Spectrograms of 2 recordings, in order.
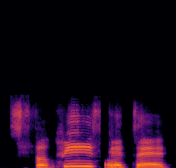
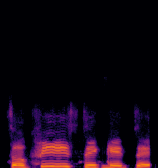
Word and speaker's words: sophisticated: s s s s sophisticated not sophisticated sophisticated again sophisticated no you're skipping a syllable sophisticated sophisticated sophisticated okay that's better thank you Abdullah Ah, please unmute.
